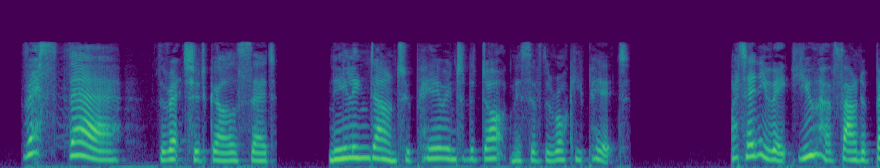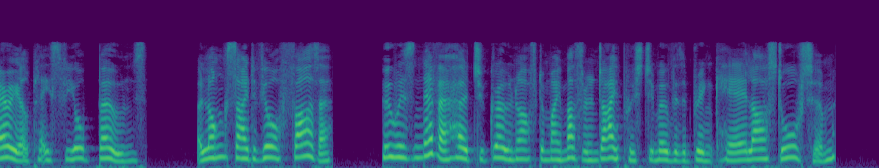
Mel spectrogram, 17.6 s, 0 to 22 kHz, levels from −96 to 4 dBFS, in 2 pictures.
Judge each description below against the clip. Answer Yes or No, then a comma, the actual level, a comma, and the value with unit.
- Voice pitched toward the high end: Yes, high, 220 Hz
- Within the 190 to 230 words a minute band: No, average, 175 wpm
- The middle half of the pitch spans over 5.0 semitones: No, average, 3.8 semitones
